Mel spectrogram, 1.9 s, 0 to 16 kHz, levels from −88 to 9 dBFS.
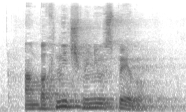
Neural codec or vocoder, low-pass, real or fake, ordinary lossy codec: vocoder, 44.1 kHz, 128 mel bands every 512 samples, BigVGAN v2; 14.4 kHz; fake; AAC, 48 kbps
